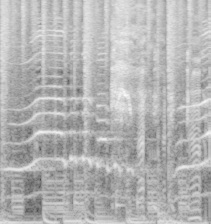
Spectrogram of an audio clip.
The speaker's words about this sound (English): and cats make some of the craziest noises, but this is musical. This is melodic. right?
